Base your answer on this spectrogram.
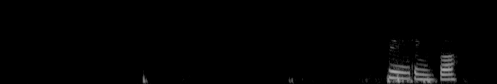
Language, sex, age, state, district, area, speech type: Tamil, female, 18-30, Tamil Nadu, Tiruvarur, urban, conversation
